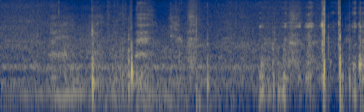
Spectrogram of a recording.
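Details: Honey bees from a long-established wall colony during a rescue cutout, turning angry as darkness fell; a steady buzzing hum runs throughout, broken by sharp knocks and clicks of work.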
